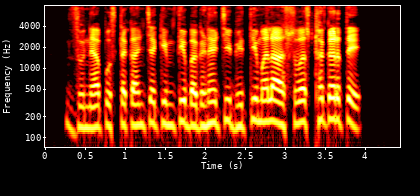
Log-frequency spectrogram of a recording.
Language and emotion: Marathi, fearful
